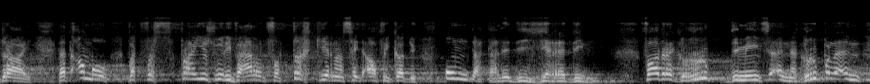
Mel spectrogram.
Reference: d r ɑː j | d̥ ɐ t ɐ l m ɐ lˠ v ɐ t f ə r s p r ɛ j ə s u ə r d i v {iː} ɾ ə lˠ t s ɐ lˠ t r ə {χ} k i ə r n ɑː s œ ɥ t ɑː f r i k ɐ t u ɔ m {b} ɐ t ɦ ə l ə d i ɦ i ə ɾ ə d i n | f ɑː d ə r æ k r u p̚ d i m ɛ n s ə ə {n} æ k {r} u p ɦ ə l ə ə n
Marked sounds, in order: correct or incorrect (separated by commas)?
incorrect, correct, incorrect, correct, correct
